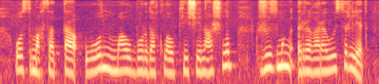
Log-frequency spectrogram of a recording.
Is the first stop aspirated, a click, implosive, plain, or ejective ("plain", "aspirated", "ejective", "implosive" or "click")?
plain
